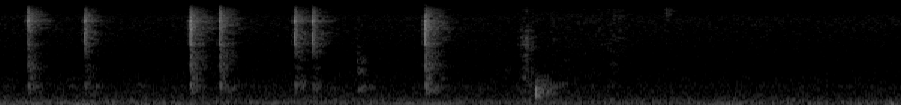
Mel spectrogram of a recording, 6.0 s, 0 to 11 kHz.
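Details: Orbea Rise mountain bike, about 200 miles: sharp dry creaking clicks in uneven bursts as frame is pushed and pulled; top linkage/frame bearing binding from over-torqued driver-side linkage, fixed by releasing the preload.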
